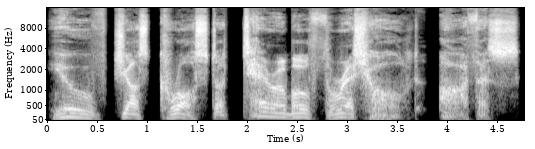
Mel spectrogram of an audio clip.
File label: Male Human Victory; Uther; Mission7 Victory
